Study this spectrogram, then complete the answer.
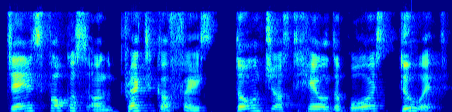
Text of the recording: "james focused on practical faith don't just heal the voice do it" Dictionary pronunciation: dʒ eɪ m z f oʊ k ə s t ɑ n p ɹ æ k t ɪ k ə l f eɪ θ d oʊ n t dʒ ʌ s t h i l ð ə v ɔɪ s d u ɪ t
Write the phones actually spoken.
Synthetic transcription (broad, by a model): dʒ eɪ m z f oʊ k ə s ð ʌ p ɹ æ k t ɪ k ə l f eɪ s d oʊ n t dʒ ʌ s t h i l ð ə b ɔɪ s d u ɪ t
